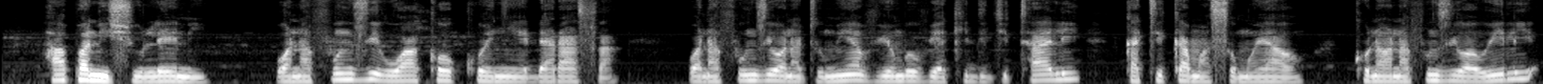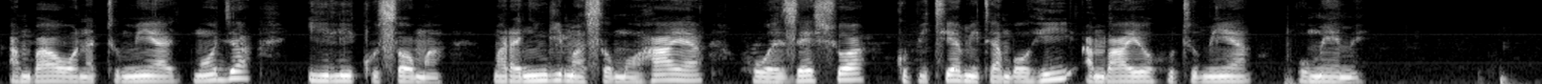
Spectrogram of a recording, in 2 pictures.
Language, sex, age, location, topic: Swahili, male, 18-24, Nairobi, education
